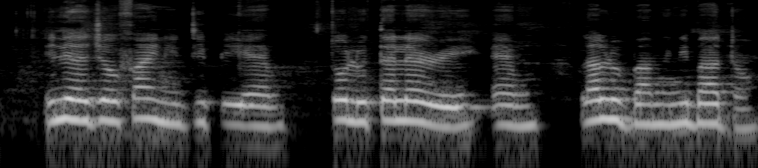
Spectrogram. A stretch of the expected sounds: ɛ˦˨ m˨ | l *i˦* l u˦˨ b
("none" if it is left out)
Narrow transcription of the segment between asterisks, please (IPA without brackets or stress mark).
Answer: a˦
